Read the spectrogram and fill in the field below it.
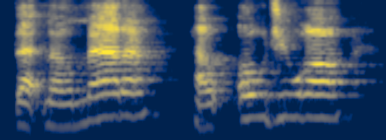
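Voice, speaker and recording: A woman with a fairly high pitch speaks at a very slow pace, with audible room echo. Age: 70s. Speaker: self-help video presenter. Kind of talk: motivational talk.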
